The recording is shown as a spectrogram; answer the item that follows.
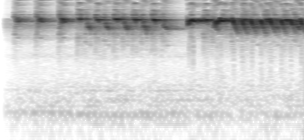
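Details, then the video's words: Sogon bird master song for training songbirds: a dense, high chattering stream of rapid trills and quick twittering notes, slightly louder and steadier in the second half. "masteran #burung sogon"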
